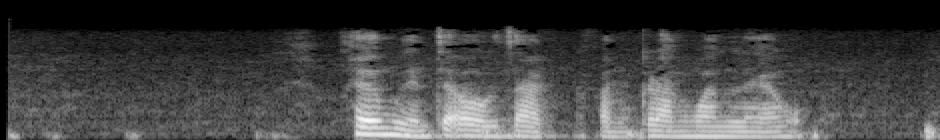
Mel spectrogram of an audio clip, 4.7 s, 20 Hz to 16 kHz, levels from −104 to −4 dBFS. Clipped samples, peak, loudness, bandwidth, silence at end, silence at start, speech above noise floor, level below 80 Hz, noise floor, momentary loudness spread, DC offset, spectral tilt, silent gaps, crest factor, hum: under 0.1%; -2 dBFS; -20 LUFS; 7.4 kHz; 0.05 s; 0.05 s; 40 dB; -58 dBFS; -59 dBFS; 16 LU; under 0.1%; -8.5 dB/octave; none; 20 dB; none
